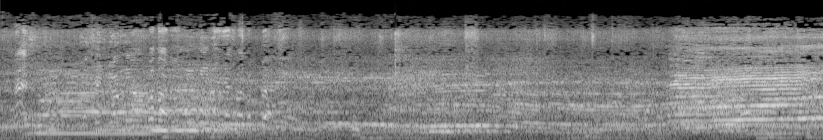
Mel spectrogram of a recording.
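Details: Market banteng cattle at Pasar Pon Ambarawa, Indonesia, after unloading from a truck: a steady, low moo early on, then further bellowing tones, with constant crowd chatter and market noise behind.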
